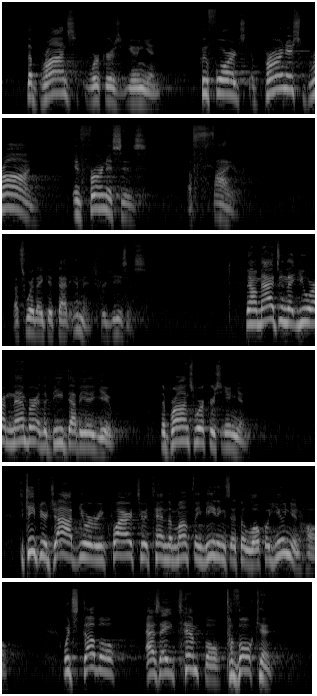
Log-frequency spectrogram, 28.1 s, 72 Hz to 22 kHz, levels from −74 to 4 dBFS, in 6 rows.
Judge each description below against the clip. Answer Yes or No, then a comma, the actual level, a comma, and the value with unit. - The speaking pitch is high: Yes, high, 205 Hz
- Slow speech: Yes, slow, 125 wpm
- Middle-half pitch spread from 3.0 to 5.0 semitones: No, wide, 5.4 semitones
